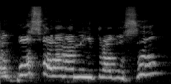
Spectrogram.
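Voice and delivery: high-pitched exasperated protest; indignant protest. Real, not acted. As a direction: push back at being talked over. Talked over during his own introduction.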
